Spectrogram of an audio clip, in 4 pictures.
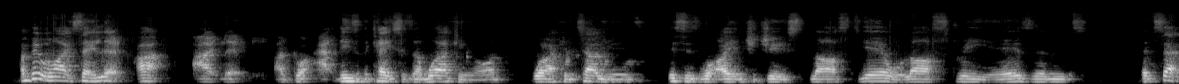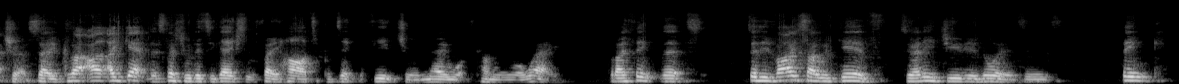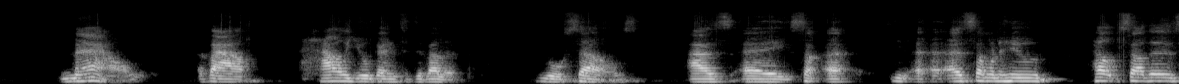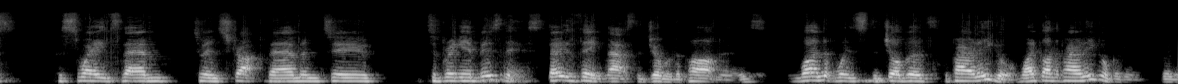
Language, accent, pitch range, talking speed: English, British, 125-160 Hz, 160 wpm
